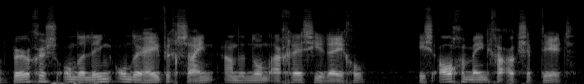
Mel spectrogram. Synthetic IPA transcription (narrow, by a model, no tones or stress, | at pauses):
ɑd̚bɵɹχəɹsɔndəɹlɪŋɔndəɹɦejvəχsɛjnaːndənɔnʔa̰χrɛsirejχəlˠ | ɪsɑlˠχəmejnχə̰ʔɑksɛp̚tɪːɹt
